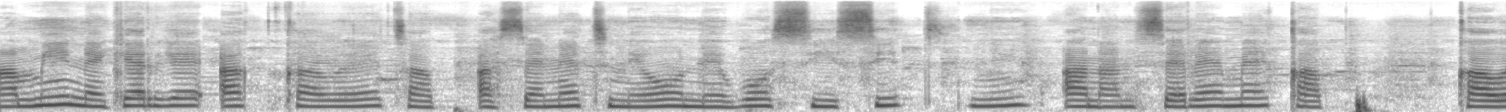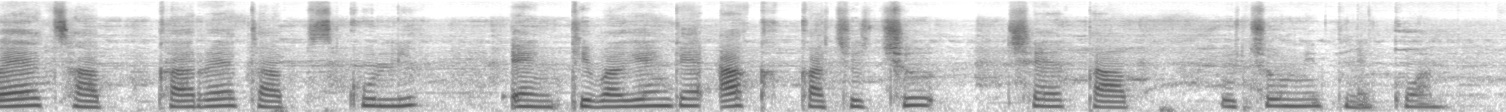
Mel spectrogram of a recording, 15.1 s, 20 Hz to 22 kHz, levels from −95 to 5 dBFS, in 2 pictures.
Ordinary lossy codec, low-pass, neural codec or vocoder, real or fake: none; none; vocoder, 44.1 kHz, 128 mel bands, Pupu-Vocoder; fake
